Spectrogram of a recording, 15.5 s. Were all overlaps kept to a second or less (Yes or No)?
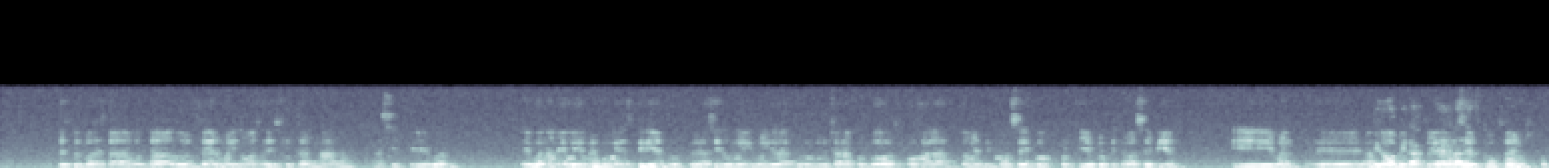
No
